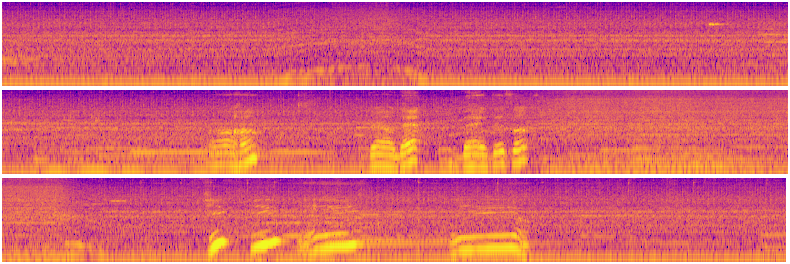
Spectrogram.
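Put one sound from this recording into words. A small tracked loader's diesel engine hums steadily.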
